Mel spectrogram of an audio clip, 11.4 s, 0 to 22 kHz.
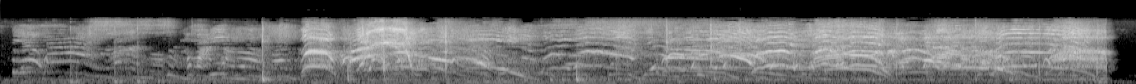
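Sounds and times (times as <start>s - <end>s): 
children playing and shouting with squeals and screams: 0.1s - 11.2s.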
